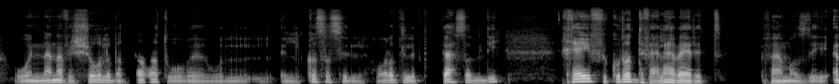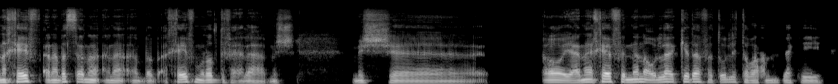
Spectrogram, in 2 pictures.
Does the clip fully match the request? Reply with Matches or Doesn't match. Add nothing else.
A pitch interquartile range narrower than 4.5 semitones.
Doesn't match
